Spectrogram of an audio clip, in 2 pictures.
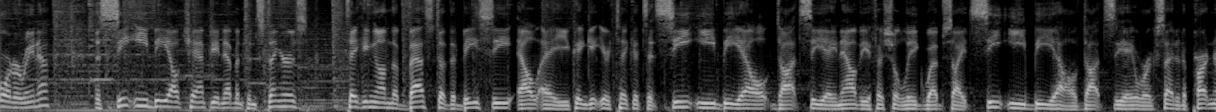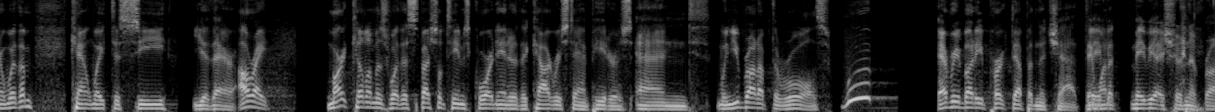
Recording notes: LIVE at the Grey Eagle Casino and Resort!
